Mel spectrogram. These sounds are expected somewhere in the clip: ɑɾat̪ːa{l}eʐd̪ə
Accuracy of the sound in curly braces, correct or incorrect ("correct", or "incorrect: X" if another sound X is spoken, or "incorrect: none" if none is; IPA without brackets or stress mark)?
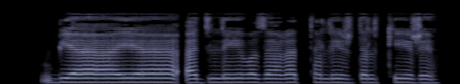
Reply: correct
